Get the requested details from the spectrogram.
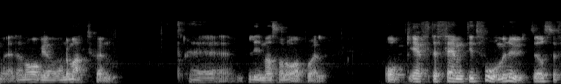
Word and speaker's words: Apoel: Hur fan uttalar man det? – Apoel. Ja.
